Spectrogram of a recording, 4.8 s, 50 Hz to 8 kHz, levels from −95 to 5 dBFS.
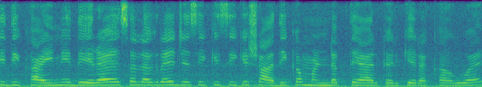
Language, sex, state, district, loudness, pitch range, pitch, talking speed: Hindi, female, Haryana, Charkhi Dadri, -20 LUFS, 240-265 Hz, 255 Hz, 275 wpm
